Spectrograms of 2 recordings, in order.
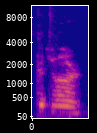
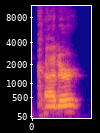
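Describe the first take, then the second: First: The name does not sound like cutter. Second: The name sounds like the word cutter. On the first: The speaker calls it right. "It's Qatar" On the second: The speaker calls it wrong. "they were saying Cutter"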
